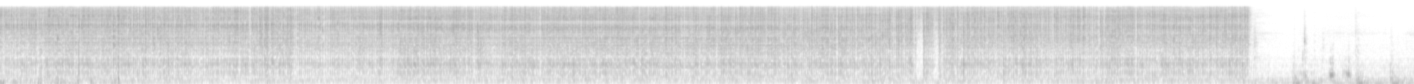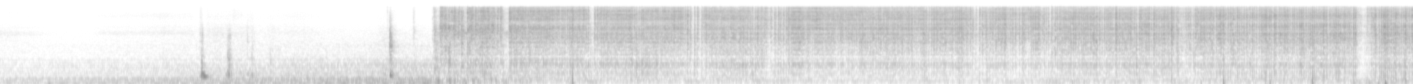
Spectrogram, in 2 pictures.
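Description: Electric arc welding on a cracked steel tractor seat bracket: the welding arc hisses steadily for about twelve seconds, stops for about six seconds, leaving only a faint low hum and a few clicks, then strikes again for a second run of about nine seconds that ends just before the close.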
